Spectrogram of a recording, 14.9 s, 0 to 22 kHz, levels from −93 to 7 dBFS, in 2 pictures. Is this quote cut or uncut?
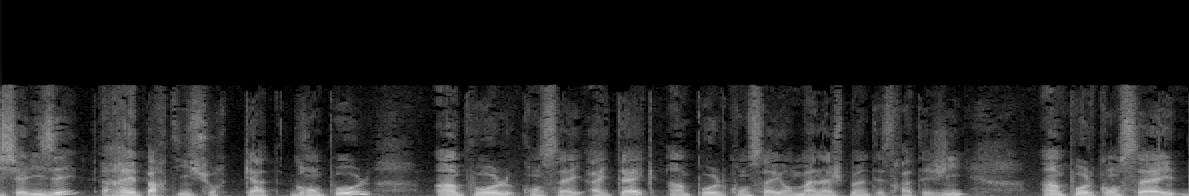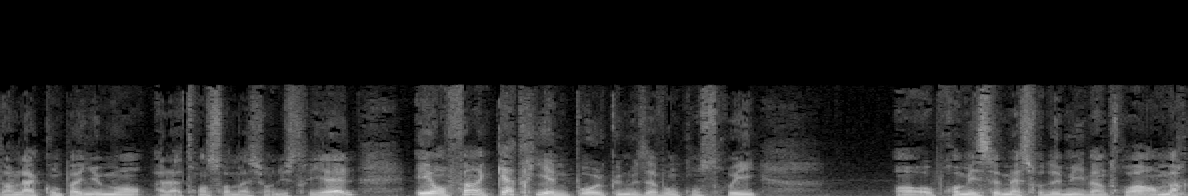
uncut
